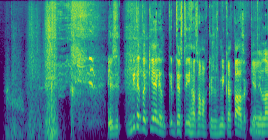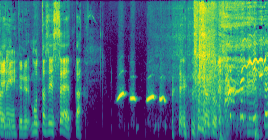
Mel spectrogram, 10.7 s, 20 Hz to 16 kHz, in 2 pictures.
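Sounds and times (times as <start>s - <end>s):
people laughing: 1.0s - 3.0s, 8.7s - 10.7s
speech: 2.2s - 7.2s, 8.4s - 10.7s
person whistling speech-like notes mimicking a whistled language: 7.6s - 8.8s.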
